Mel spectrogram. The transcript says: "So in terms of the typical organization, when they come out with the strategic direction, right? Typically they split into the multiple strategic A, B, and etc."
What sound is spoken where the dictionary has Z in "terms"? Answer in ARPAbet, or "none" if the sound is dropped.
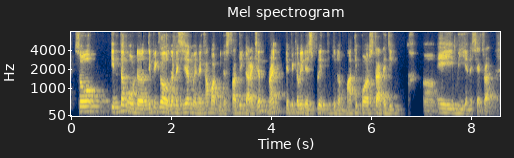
none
